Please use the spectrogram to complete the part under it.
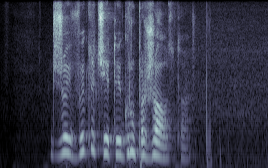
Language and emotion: Russian, angry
